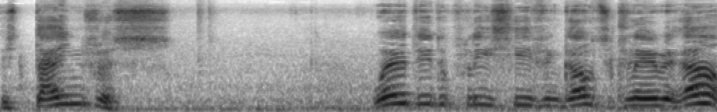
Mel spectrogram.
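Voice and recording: A high-pitched man with a Liverpool accent, at a moderate pace with ordinary pitch variation. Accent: Liverpool Scouse.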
